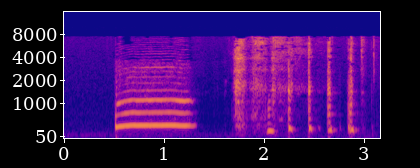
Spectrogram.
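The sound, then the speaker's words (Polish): Over a phone line on the radio show Radionauci, a child's voice imitates an elephant trumpeting with one loud, steady, high-pitched blast lasting under a second, then a run of short, breathy bursts like giggling. “czy jesteś gotowa, żeby zrobić odgłos słoniowy?”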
